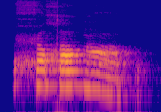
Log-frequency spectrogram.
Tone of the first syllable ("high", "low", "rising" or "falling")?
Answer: high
